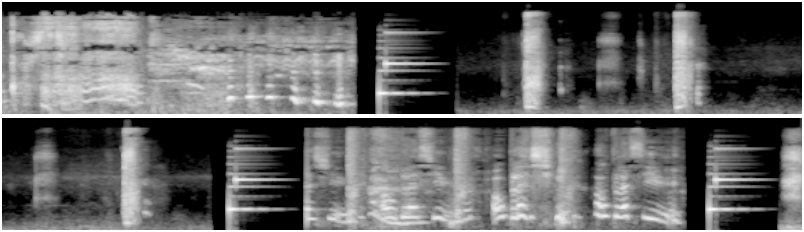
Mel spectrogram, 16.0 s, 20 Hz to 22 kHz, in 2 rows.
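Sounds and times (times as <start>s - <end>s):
baby sneezing: 0.0s - 1.0s, 5.2s - 5.6s, 6.7s - 7.1s, 9.2s - 9.6s.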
